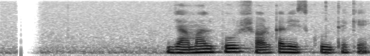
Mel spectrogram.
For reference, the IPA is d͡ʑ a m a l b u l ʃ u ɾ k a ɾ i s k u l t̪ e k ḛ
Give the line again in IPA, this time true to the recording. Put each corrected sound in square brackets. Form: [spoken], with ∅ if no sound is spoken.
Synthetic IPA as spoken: d͡ʑ a m a l [p] u [ɾ] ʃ [ɔ] ɾ k a ɾ i s k u l [t̪ʰ] e k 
